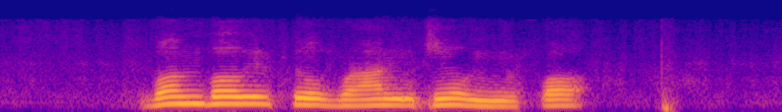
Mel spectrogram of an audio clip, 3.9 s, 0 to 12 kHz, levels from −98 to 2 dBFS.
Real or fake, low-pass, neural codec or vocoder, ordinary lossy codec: fake; 7.2 kHz; codec, 16 kHz, 0.5 kbps, FreqCodec, larger model; Opus, 16 kbps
